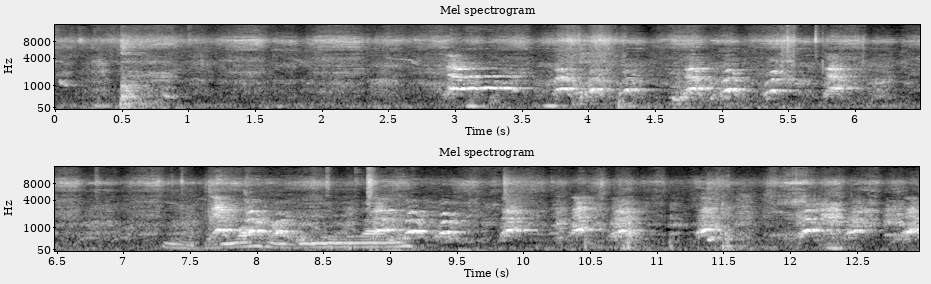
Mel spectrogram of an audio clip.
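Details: Oversized Golden Retriever at a stud service in Laoac, Pangasinan, giving thin high-pitched whines in short repeated bursts, some wavering and drawn out, with a lower wobbling whine midway, human voices and handling noises throughout.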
